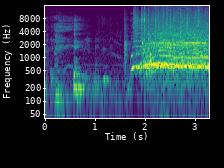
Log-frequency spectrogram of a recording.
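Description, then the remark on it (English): Quiet murmuring gives way to a sudden burst of loud, dense applause with cheering from a live show audience in Sacramento as the show comes back from a break, continuing steadily to the end. “It should be applause first and then me saying we are back.”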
